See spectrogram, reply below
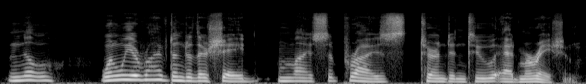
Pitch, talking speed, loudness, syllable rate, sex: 155 Hz, 125 wpm, -18 LUFS, 4.5 syllables/s, male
